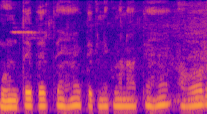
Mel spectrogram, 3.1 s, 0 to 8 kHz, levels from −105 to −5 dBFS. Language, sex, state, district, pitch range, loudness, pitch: Hindi, male, Uttar Pradesh, Hamirpur, 135-150 Hz, -36 LUFS, 140 Hz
